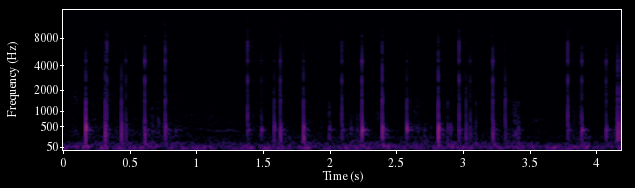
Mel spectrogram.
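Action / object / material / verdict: tap / wooden paddle hairbrush back / wood / none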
